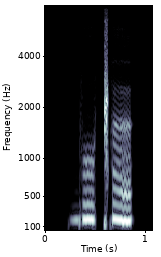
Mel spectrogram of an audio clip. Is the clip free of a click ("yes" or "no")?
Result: no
